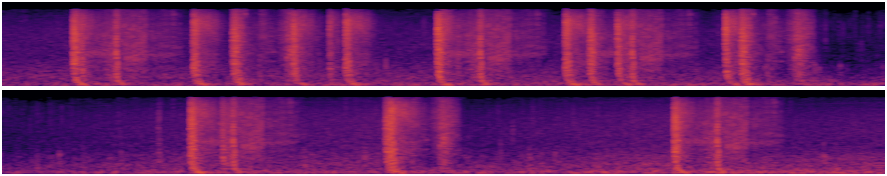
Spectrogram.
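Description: A limp body thuds repeatedly as it tumbles down a hard roof.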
